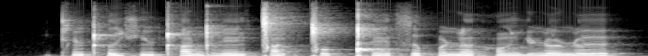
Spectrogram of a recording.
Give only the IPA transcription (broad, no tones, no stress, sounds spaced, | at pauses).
cʰ ə̃ ʈʰ ə ç ẽ ʈʰ ã ɖʱ ẽ ǀ ã ǀ o ǃʰ ẽ s ə p ə̃ ɳ ə̃ h ɔ̃ ʎ ə ɳ ø ɳ ø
